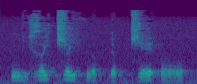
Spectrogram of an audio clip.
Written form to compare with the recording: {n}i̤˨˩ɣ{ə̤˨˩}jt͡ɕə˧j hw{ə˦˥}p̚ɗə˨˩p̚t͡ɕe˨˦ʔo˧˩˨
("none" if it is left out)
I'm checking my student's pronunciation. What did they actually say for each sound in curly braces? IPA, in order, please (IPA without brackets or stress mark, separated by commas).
n, ə˧, ə˨˩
